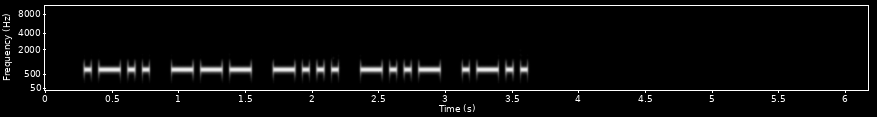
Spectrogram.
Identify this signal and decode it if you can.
Morse code, heard as a keyed tone, about 22 wpm, 700 Hz. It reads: LOBXL
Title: Code Groups - 5 Letters - 22wpm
